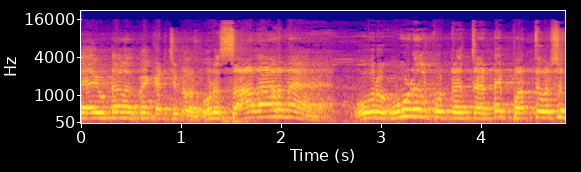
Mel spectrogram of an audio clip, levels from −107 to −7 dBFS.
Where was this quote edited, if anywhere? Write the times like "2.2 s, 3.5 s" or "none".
1.2 s, 2.5 s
